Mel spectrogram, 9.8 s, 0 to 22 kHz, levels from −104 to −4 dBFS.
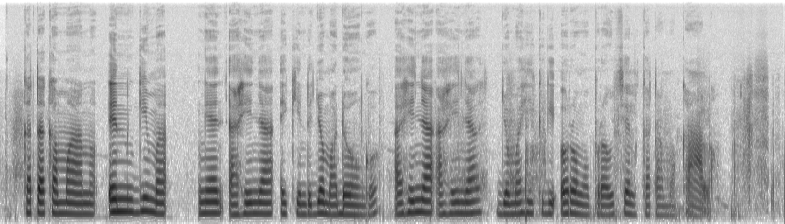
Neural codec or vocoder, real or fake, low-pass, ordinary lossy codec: none; real; none; none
